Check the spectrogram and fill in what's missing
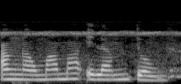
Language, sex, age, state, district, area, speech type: Bodo, female, 18-30, Assam, Kokrajhar, rural, read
